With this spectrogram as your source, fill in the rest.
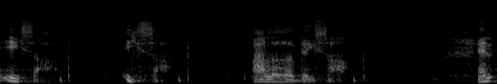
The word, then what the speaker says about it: Aesop: Now, it's spelled Aesop, but they say Aesop.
